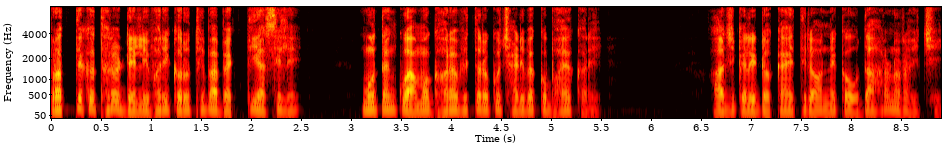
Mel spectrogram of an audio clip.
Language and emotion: Odia, fearful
